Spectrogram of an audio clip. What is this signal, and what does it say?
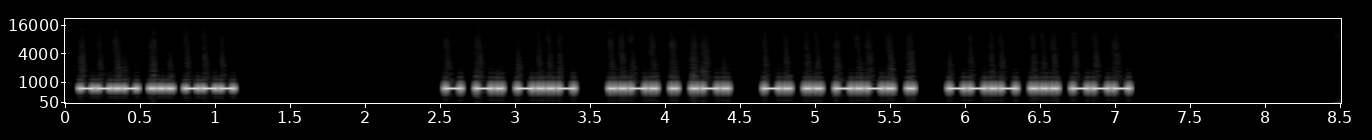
Morse code, heard as a keyed tone, about 46 wpm, 700 Hz. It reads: QSO TNX FER NICE QSO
